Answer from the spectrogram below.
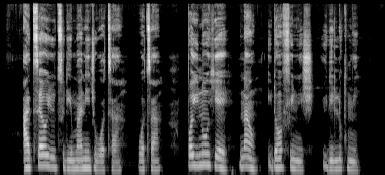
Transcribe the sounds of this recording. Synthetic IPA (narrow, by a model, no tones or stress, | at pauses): atʰɛljutʰudemaned͡ʒwɔtʰa | wɔtʰa | b̥ɔjunõhiɛnãjudɔ̃nfiniʃ | judelukmĩ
